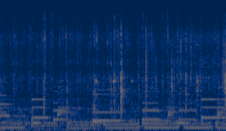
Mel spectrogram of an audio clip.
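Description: Blanched vegetables go into egg fried rice in a hot pan, giving a steady sizzle with stirring scrapes under background music.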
